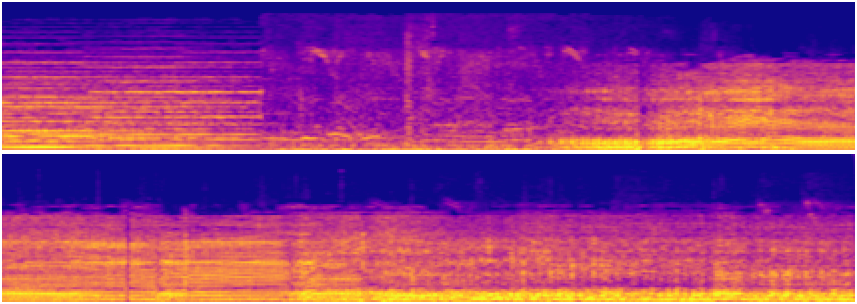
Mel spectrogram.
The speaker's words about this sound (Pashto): زه به دا موټر سکل لګ بغل ته ودروم.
